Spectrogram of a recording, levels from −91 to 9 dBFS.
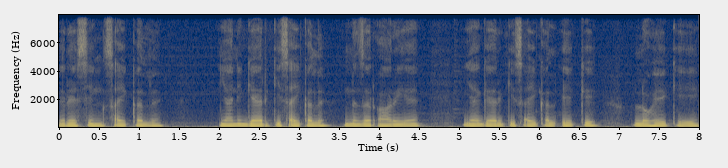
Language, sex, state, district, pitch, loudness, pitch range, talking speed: Hindi, male, Chhattisgarh, Kabirdham, 120 Hz, -16 LUFS, 120-125 Hz, 140 wpm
